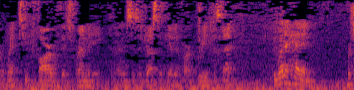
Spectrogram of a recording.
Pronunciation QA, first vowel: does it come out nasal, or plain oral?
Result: nasal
